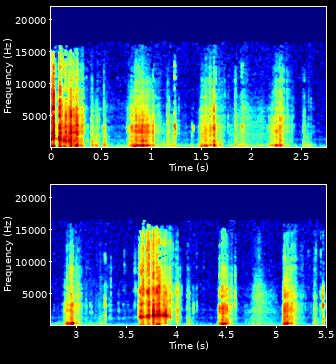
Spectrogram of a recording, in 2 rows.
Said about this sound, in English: A year later, we were all eating 3 protein cakes a day. There was nothing else. Salty, crunchy, and bland.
